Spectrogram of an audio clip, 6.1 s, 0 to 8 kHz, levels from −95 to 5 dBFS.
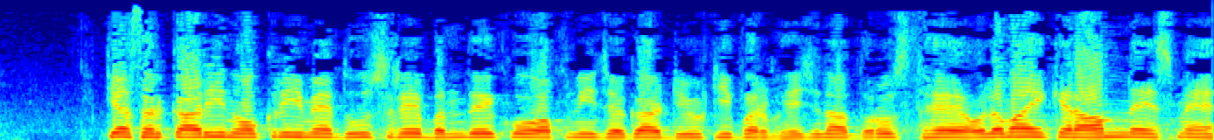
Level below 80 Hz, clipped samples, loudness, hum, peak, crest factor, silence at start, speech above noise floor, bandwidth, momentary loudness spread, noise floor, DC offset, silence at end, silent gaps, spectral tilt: -54 dBFS; under 0.1%; -14 LUFS; none; -2 dBFS; 12 dB; 0.55 s; 41 dB; 7.6 kHz; 6 LU; -54 dBFS; under 0.1%; 0 s; none; -8 dB/octave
